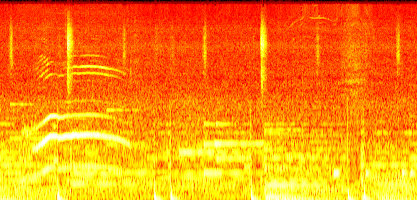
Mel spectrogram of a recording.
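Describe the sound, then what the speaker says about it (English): In the video game Coffee Talk, a cat meows several times in short, rising, tonal cries, quiet and close, over faint low background ambience with soft clicks. "I don't think this is the coffee drinking sort of cat."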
